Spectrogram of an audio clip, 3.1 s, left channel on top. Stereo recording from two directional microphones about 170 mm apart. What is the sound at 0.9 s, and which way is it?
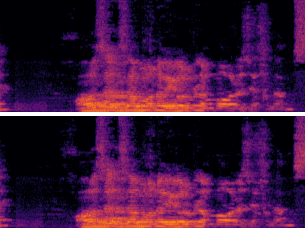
Speech, 40° left (ahead or behind).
